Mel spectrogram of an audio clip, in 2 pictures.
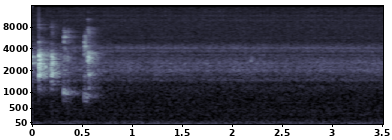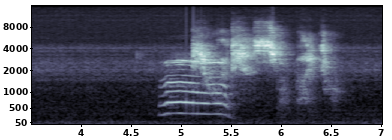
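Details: Female Timneh African grey parrot kept as a pet, vocalising indoors: a short burst of harsh chatter, then a loud, slightly falling harmonic squawk followed by raspy chattering notes; a person talks nearby.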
